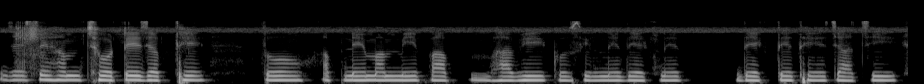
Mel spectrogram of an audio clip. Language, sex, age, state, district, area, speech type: Hindi, female, 30-45, Uttar Pradesh, Pratapgarh, rural, spontaneous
